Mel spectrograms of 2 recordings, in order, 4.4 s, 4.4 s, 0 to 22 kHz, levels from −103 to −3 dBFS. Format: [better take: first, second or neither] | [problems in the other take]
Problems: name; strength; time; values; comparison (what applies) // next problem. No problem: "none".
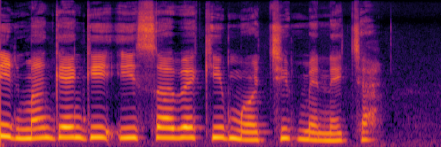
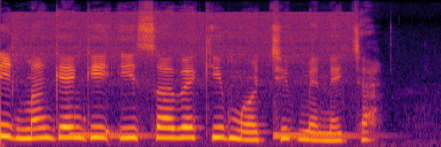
first | background sound (Sink (filling or washing) / Water tap, faucet / Liquid + Ringtone); 15 dB below the speech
